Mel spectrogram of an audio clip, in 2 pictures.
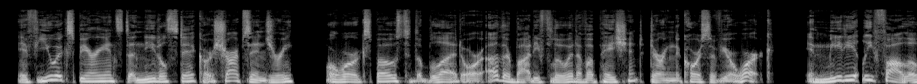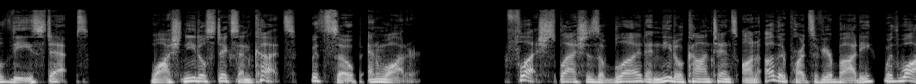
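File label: English US, male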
